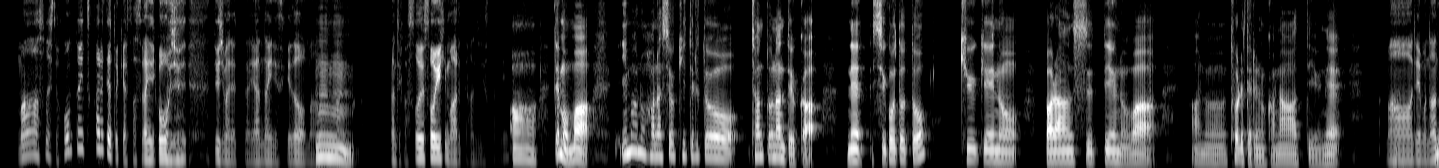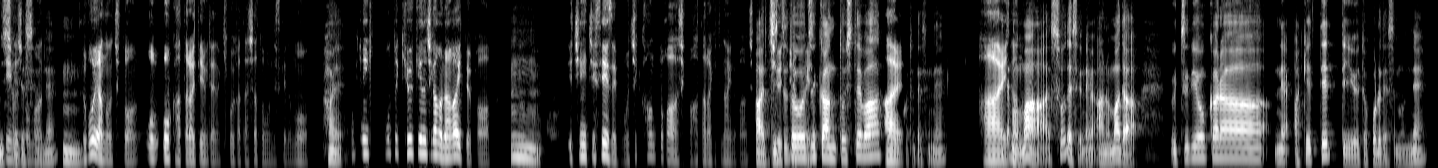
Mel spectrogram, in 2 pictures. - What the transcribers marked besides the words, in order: tapping
- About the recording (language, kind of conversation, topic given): Japanese, advice, 休息の質を上げる工夫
